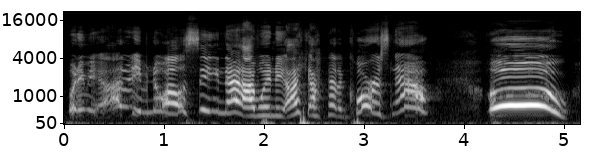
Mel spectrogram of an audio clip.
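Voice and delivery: loud, high, flustered; excited embarrassment. Real, not acted. Reacting to viewers about his old song, loud and high. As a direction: gush in disbelief.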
